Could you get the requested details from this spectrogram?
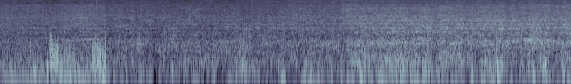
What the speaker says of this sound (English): Sorry for all the traffic and the noise, but it's, you know, it's a town.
